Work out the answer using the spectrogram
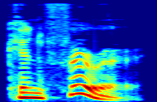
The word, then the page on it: conferrer: British English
